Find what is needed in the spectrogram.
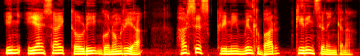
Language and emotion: Santali, neutral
